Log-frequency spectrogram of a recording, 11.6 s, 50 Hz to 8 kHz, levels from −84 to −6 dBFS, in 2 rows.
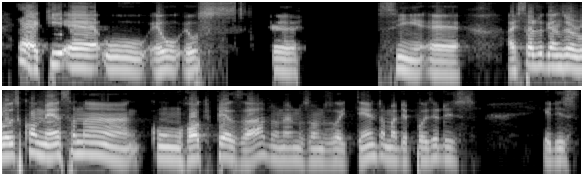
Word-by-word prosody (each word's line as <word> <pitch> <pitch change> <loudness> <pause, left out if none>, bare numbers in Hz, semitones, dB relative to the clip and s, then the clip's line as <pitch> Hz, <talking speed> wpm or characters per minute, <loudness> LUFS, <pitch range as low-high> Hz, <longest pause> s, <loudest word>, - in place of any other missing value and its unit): É, - - +7
que 190 -1 +2
é 160 -2 +7
o 140 -3 0
eu 140 +2 0
eu 130 +3 0
s - - -8 0.4
é, 125 -2 +1 0.8
sim, 135 -5 -2
eh, 115 -2 +1 0.5
a 130 - +1
história 175 +5 +2
do 170 - -4
Guns 165 -1 +3
and 160 -2 +5
Roses 155 +1 +2
começa 160 -2 +1
na 155 -9 -1
com 135 -3 -2
um 125 -2 -1
rock 130 +2 0
pesado, 135 0 -3
né, 120 0 -6
nos 120 -2 -9
anos 115 -2 -7
80, 120 +7 -5
mas 125 -1 -4
depois 120 +1 -6
eles 130 -4 -9 0.7
eles 115 -1 -9
130 Hz, 155 wpm, -21 LUFS, 120-155 Hz, 0.8 s, É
